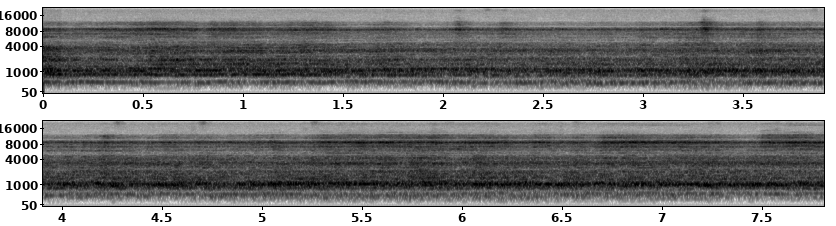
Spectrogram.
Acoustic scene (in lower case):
subway train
